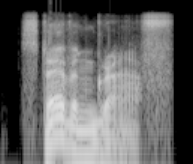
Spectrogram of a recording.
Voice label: "stevengraph", British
